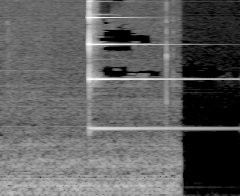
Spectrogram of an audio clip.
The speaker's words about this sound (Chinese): 那小朋友们听到“叮”的声音后呢，请说出你的那一句。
